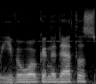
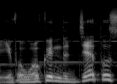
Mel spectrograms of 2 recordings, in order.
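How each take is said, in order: First: It is said in the speaker's normal voice. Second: It is said in a put-on character voice. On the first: The narrator is speaking, not the character. The speaker calls it wrong. "This is, um, not the Scythian speaking" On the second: The character is speaking. The speaker calls it right. "I gotta do a voice"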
